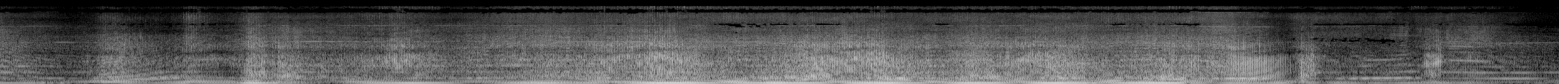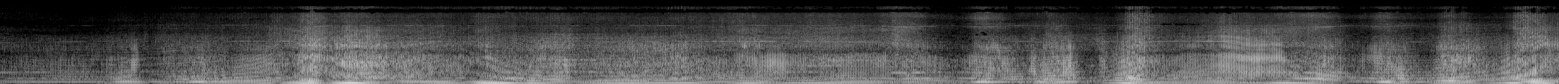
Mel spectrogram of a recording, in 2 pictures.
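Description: ALIGN TB70 electric RC helicopter flying with its rotor at 1800 rpm headspeed: the main rotor blades whooshing and the electric motor and drivetrain whining. The pitch glides up and down and the loudness swells and fades as it passes close and pulls away, quieter for a few seconds around the middle.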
